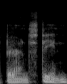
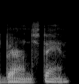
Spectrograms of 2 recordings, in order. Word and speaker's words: Berenstain: I always thought it was Berenstein too. So am I pronouncing it wrong, or the spelling, that Berenstein spelling is the way I thought it was pronounced, but it looks like it's Berenstain. It's likely due to the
